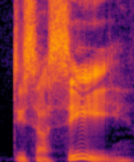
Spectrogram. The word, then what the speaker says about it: Disasi: Goals, 18th minute from Luis Diaz, Mohamed Salah with the assist, 37th minute, Axel Disasi, which we learned is the pronunciation.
